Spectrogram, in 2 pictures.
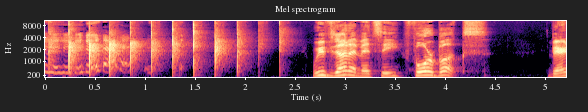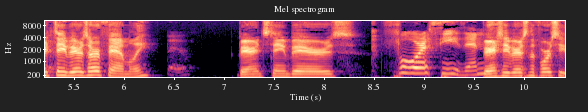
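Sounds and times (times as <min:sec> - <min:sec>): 
hands clapping: 0:00.0 - 0:02.6
speech: 0:02.7 - 0:04.4, 0:05.0 - 0:06.3, 0:07.2 - 0:10.4.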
